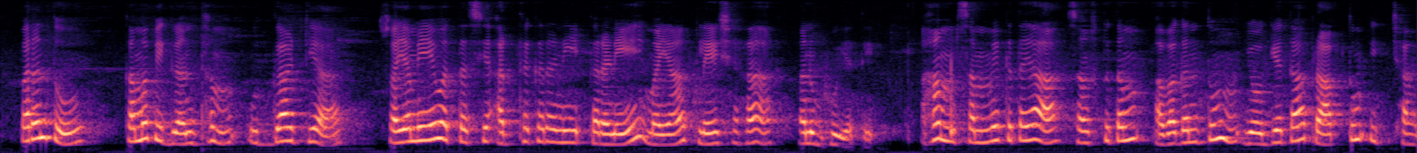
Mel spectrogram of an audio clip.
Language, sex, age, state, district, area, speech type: Sanskrit, female, 45-60, Karnataka, Dakshina Kannada, rural, spontaneous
